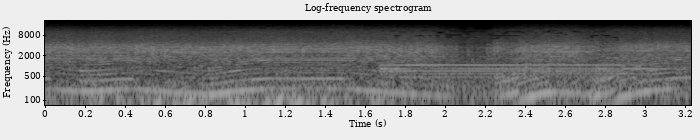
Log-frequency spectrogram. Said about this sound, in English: Ooh! And that'll almost be Jinxie tasting the back of that chainsaw.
